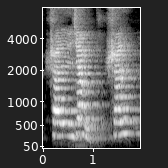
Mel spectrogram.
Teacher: ऊपर हमारी जीभ टकरा रही है तालु पे, इसलिए इसका नाम है तालव्य श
